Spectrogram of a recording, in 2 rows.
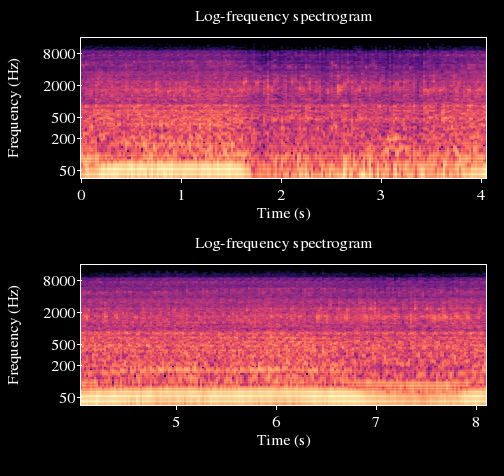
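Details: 1981 Mercedes-Benz 300 SD, OM617 5-cylinder mechanical turbo diesel, revived after sitting 5-10 years with replaced fuel lines: even, low diesel clatter at a steady idle; sounds healthy.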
